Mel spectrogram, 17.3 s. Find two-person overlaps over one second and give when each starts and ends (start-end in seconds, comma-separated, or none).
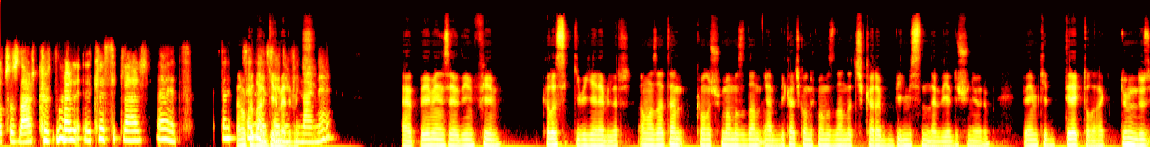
3.5-4.8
